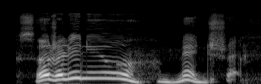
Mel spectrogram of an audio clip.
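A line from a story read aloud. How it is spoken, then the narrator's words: Feigned sigh. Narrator (Russian): делано вздохнул Василек им в спину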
